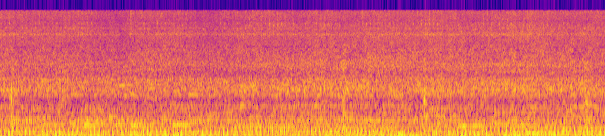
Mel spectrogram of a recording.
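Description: A small engine running steadily at idle, a continuous low rumble.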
